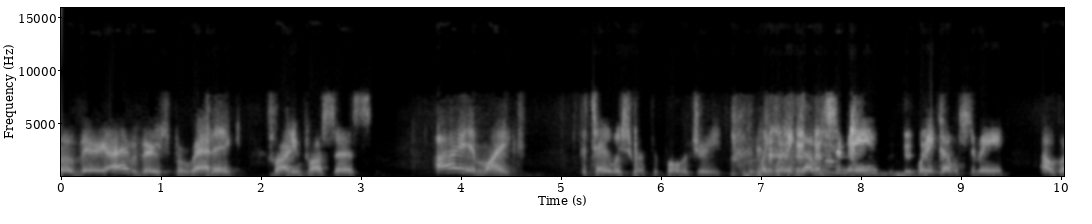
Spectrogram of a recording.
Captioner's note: laughter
